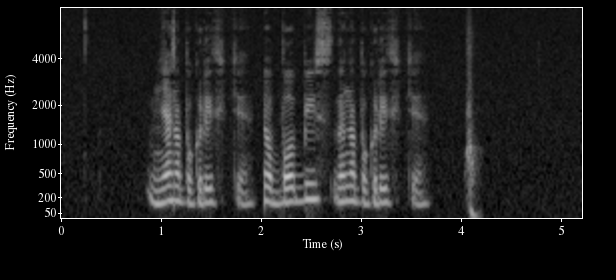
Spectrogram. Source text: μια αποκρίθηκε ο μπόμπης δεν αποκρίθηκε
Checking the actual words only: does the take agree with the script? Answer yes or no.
yes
